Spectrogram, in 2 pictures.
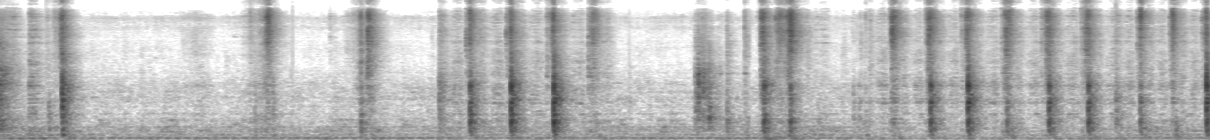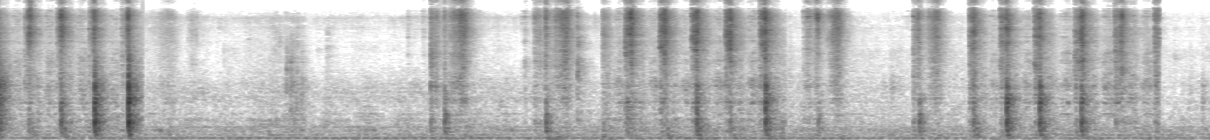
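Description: Knife chopping three carrots and a celery stalk on a cutting board in a home kitchen, irregular sharp taps in quick bursts with short pauses, close and fairly loud, no talking.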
